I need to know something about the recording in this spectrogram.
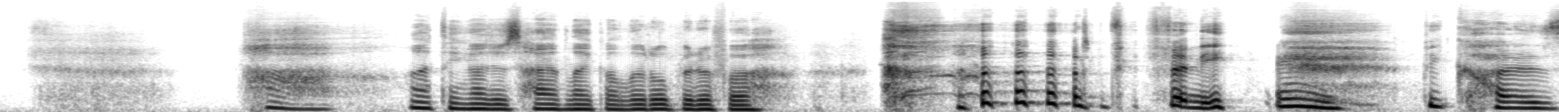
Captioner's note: sighs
